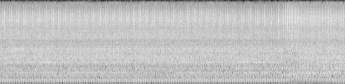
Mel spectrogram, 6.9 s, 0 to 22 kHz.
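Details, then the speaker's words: Honda 5.5 HP single-cylinder engine after rebuild, first start: steady even putter at low settled idle, no knocks or misses, idle lower and better than another engine's; normal idle. "Seems to work pretty good. Idle's better than another one. Lower. That's good."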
